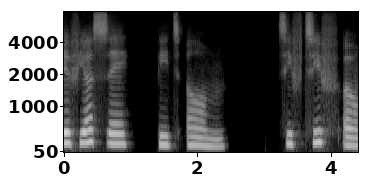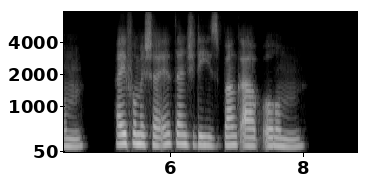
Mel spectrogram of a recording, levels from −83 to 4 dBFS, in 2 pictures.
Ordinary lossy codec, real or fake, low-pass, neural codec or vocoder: none; fake; none; codec, 16 kHz, 0.2 kbps, FocalCodec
